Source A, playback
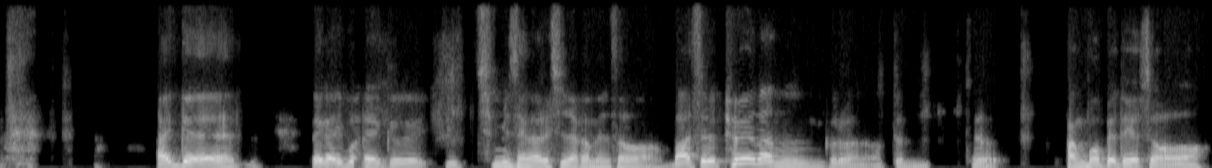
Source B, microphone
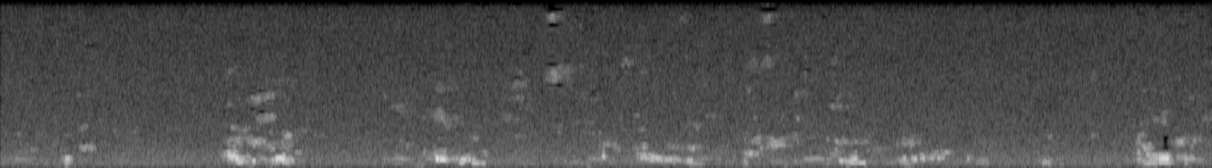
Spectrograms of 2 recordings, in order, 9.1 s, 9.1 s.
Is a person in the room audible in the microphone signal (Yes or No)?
No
